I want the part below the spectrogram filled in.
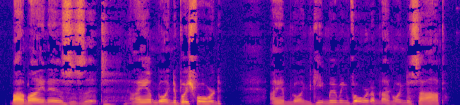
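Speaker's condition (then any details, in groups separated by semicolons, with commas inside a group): Multiple sclerosis, progressive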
